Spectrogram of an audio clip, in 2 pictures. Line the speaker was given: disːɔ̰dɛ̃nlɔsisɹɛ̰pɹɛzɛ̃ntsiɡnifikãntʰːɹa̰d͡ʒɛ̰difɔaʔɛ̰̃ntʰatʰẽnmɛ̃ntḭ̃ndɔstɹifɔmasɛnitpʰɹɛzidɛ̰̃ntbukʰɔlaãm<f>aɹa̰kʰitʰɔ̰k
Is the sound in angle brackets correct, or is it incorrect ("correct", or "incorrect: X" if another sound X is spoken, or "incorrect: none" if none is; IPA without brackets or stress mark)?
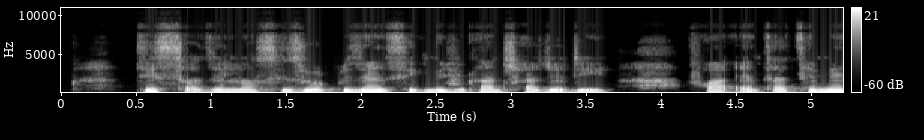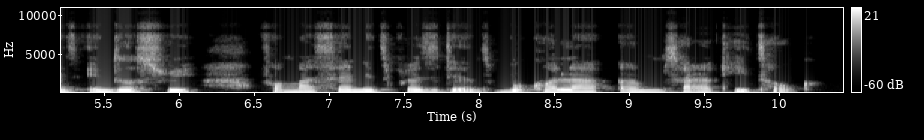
incorrect: s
